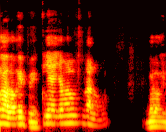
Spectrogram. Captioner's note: speaking In Foreign Language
